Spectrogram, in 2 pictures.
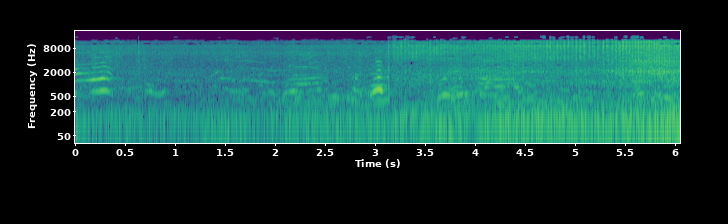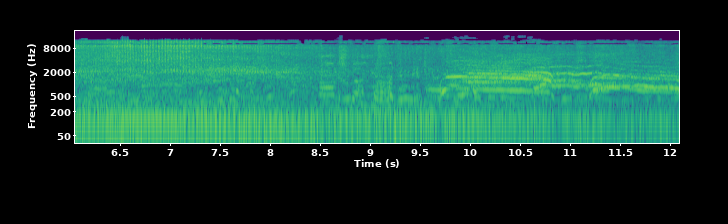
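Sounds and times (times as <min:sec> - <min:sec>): broad rushing noise: 0:00.0 - 0:12.0
people talking: 0:00.0 - 0:12.0.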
